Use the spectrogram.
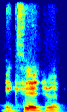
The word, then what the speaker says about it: y: It's pronounced E, and it means and, like A and D.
